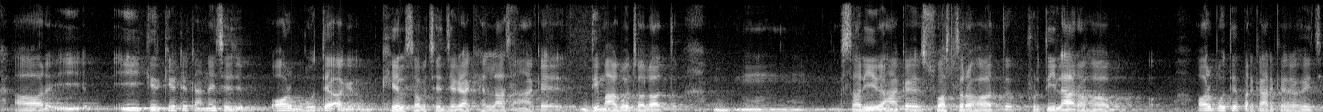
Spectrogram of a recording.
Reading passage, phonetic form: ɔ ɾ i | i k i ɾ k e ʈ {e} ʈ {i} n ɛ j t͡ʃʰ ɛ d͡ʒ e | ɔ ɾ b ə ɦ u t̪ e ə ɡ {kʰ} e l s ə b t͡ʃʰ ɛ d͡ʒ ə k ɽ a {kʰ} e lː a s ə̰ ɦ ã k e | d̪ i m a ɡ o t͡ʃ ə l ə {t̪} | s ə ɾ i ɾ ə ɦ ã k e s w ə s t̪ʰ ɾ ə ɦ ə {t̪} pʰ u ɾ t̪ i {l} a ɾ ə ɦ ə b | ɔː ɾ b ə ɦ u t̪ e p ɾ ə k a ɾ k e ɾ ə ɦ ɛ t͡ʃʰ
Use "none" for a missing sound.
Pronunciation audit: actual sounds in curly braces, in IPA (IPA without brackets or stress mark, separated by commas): e, a, kʰ, kʰ, t̪, t̪, l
